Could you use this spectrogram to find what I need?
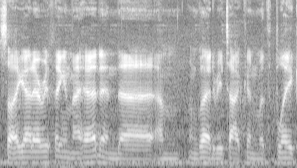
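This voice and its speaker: Against noticeable background noise and audible room echo, a man with an American accent talks very fast in a fairly low pitch with monotone, flat intonation. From Cleveland, Ohio, US Midwest. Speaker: brewery marketing manager. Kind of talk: casual interview. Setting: at the brewery.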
